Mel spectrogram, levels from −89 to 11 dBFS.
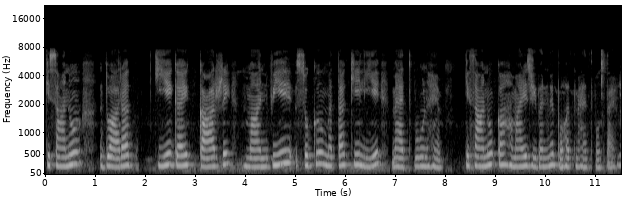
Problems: constant background noise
